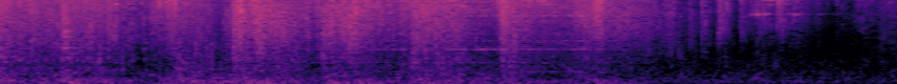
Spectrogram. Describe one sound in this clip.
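A pickaxe swings and strikes a wooden chest.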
